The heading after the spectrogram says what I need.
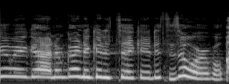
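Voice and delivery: high, distressed wail, retold; panicked and upset. Driver after her car accident fearing a ticket, upset high voice. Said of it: "I'm crying, and I'm like".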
